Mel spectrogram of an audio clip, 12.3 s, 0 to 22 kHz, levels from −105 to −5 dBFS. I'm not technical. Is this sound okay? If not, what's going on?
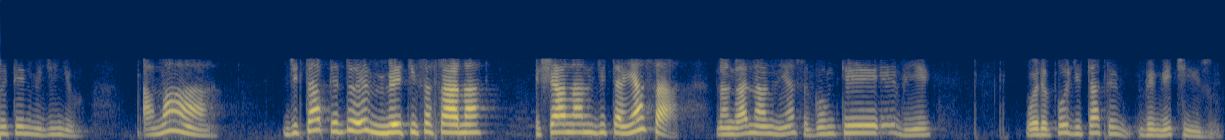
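No. The whole recording went through the G.729 codec, a phone-call format that squeezes speech into very little data by rebuilding the voice from a rough model of the throat and a handful of pulses, and dropping everything above 4 kHz. You can plainly hear the result: the speech is clear enough to follow, but it sounds muffled, slightly rough and a bit artificial, like an old internet call.

There is also VoIP packet loss concealed by the speech codec, at 4.35 to 4.39 seconds and again at 8.75 to 8.97 seconds. Small chunks of the call went missing in transit, one at the first spot and two in a row at the second. The receiving end filled each gap by guessing from the last bit of voice it had, which comes out as a brief buzzy or smeared sound that fades. At the second, longer spot the voice stays weak and distorted for a moment even after the audio returns.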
